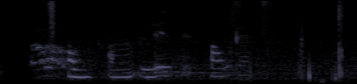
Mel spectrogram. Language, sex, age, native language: Icelandic, female, 10, Icelandic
